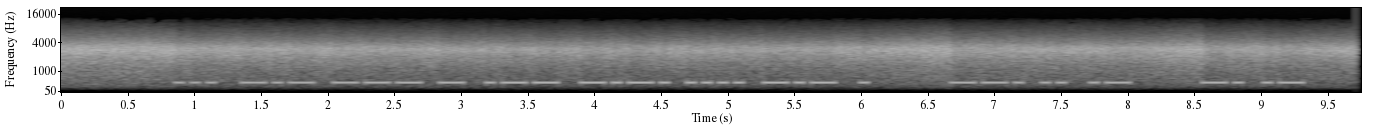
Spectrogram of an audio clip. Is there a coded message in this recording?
Yes: Morse code (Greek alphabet) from 0.8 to 9.4 s, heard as a keyed tone, hand-sent with a paddle, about 20 wpm, 470 Hz, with radio static. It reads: ΣΚΟΤΩΘΗΚΕ ΓΙΑ ΝΑ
